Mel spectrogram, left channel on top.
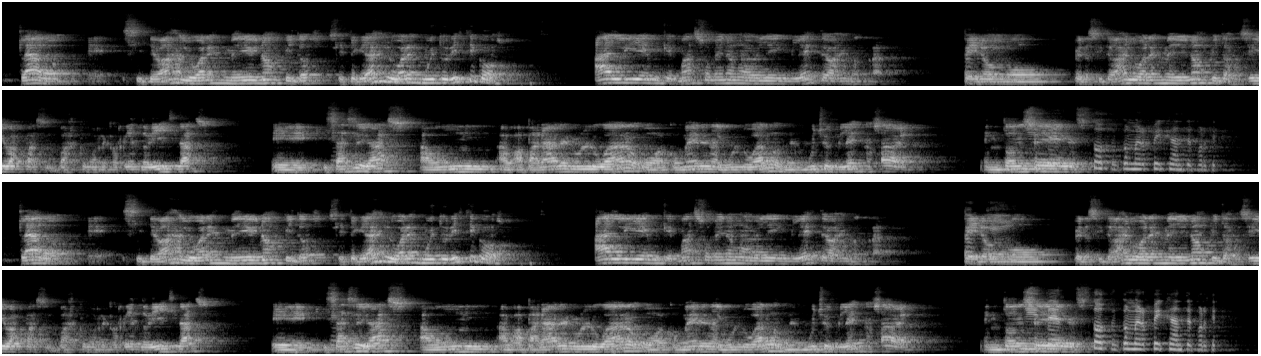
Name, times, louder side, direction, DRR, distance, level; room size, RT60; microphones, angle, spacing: voice 1, 0.2-5.1 5.9-8.8 9.6-14.6 15.3-21.7 22.4-23.3, equal, 10° right, 0 dB, 2.7 m, -19 dB
voice 2, 9.6-10.2 15.8-16.0 22.8-23.2 23.5-24.7, right 5 dB, 60° right, 11 dB, 0.6 m, -25 dB
15.5 x 10.5 x 8.1 m, 0.79 s
head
